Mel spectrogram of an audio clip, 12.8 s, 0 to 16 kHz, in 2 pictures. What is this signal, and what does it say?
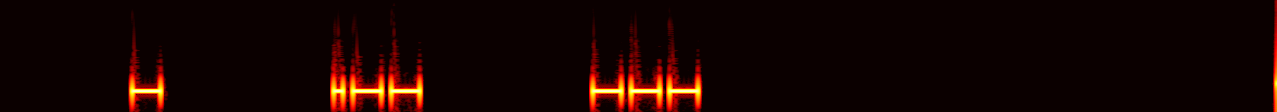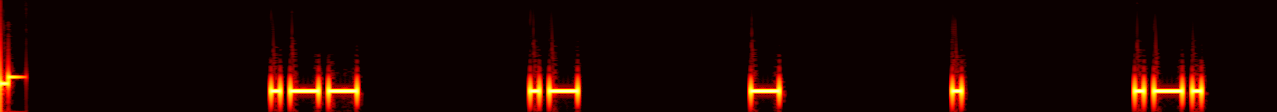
Morse code, heard as a keyed tone, about 25 wpm, spaced as for 9 wpm, 700 Hz. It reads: TWO WATER
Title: 6x Character Spacing - Top 200 Words - 25wpm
